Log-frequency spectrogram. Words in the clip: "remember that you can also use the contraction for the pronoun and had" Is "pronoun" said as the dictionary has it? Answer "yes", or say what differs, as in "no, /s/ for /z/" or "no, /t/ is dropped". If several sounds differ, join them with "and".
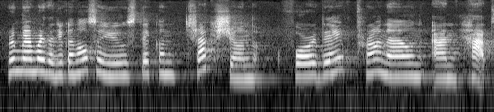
yes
